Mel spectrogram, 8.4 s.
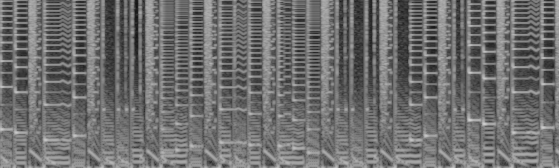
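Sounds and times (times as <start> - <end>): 
MOS 6581R2 SID chip music: 0.0 - 8.3.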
